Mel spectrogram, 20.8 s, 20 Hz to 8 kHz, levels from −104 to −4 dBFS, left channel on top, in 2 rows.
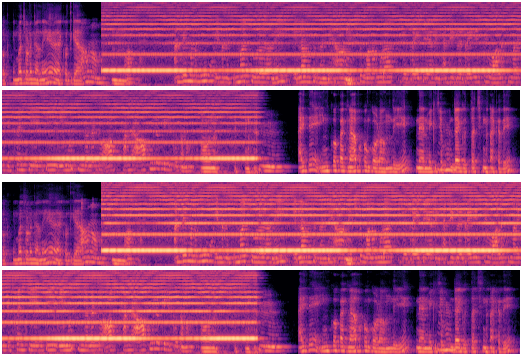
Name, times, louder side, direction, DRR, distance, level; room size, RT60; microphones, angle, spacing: voice 1, 0.0-1.6 2.2-2.6 6.9-7.0 14.3-14.7 15.2-15.5 16.3-20.6, left 1 dB, 70° left, 8 dB, 2.0 m, -33 dB
voice 2, 1.5-2.1 2.4-2.8 3.4-14.2 15.5-16.1 19.1-19.5, right 2 dB, 65° right, 6 dB, 2.7 m, -36 dB
sound 1, 2.0-15.5, right 4 dB, 40° right, 2.0 m, -18 dB
12.5 x 8.4 x 7.8 m, 0.41 s
head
